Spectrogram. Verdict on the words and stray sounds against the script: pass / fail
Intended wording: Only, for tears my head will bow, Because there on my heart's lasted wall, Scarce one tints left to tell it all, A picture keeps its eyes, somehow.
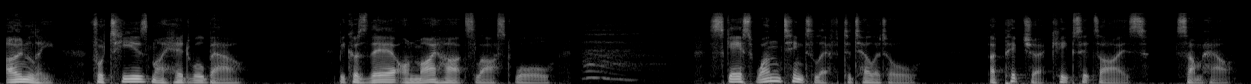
fail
